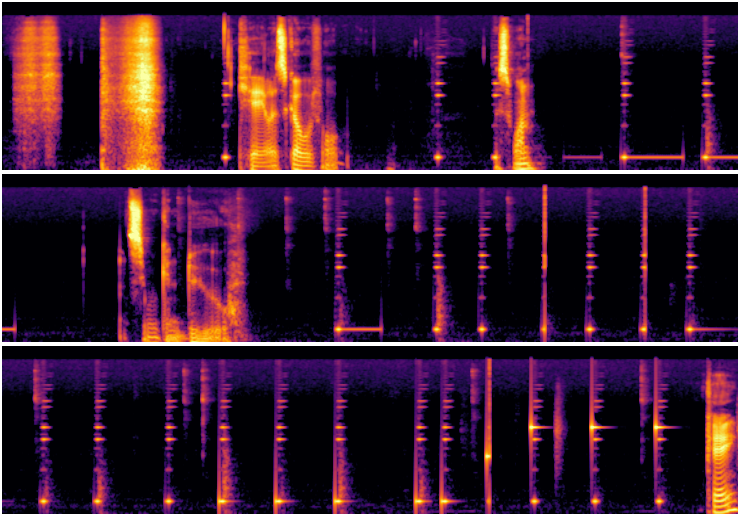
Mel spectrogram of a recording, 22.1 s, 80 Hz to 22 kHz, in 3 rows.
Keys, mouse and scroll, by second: 4.6-6.0 drag, 8.7-9.5 drag, 9.8 click, 10.8 click, 12.0-14.8 drag, 16.1 click, 19.0-20.9 drag.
